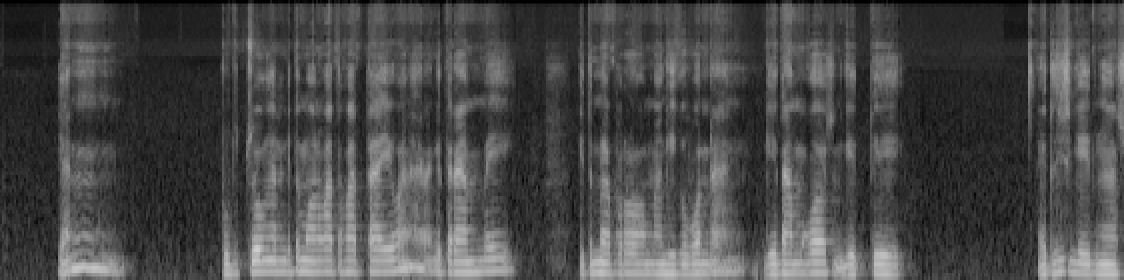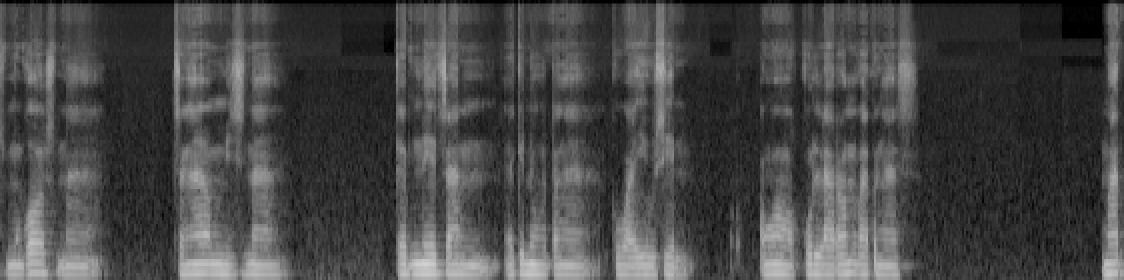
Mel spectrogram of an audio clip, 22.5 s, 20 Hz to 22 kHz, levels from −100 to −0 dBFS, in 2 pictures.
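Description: Comfort noise replaces the background at 0.00–0.57 s, 5.35–5.45 s, 12.45–12.97 s (just after "mongos ve"), 14.25–15.19 s, 18.33–18.55 s and 20.61–22.25 s. The likely cause is discontinuous transmission in the Opus codec: the room noise, about 37 dB below the speech, gives way to a bland, even hiss, mostly about 3–6 dB quieter (not at 14.25 s). A spectrogram shows smooth, featureless texture, and the waveform shows a small step down.

At 7.57–7.63 s, sound dropped by the voice detector cuts about 50 ms of speech, likely because the detector mistook it for background. On the waveform a 60 ms stretch collapses to a flat noise floor.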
